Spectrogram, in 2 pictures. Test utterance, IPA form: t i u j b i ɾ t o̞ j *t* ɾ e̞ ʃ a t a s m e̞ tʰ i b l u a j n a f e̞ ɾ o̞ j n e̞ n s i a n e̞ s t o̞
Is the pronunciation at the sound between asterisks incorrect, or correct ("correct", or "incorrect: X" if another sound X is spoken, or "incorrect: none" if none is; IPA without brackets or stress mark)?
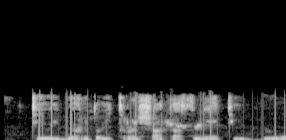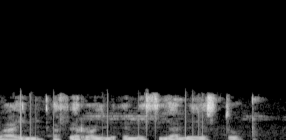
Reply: correct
